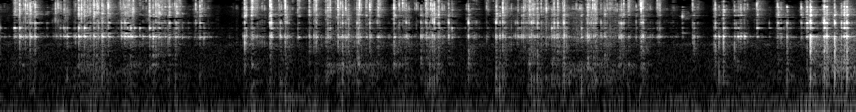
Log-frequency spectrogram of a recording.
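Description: A small, hollow, hand-held glass mason jar with a black studded sleeve is tapped and scratched with long nails around the sleeve and the glass. Dense, rapid, bright clicking and scraping clinks carry a thin, high ringing tone, with a brief lull just past two seconds before the tapping resumes.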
